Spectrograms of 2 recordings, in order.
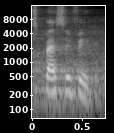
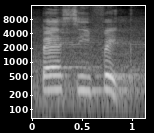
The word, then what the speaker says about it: Pacific: Like Pacific, it's not specific, it's Pacific.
